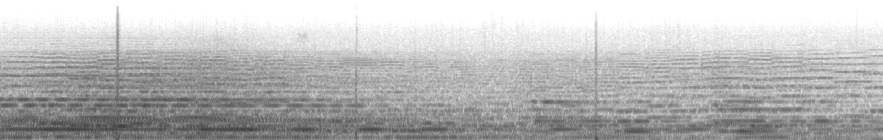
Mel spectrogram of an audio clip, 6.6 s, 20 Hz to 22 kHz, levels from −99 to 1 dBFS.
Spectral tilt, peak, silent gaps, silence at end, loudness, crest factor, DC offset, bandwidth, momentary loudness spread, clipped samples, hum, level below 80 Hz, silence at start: -7 dB/octave; -14 dBFS; none; 0 s; -32 LUFS; 18 dB; under 0.1%; 9.8 kHz; 14 LU; under 0.1%; none; -52 dBFS; 0 s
